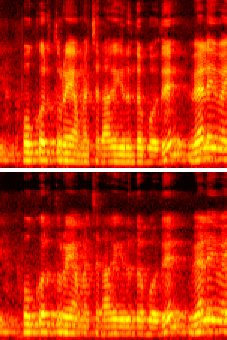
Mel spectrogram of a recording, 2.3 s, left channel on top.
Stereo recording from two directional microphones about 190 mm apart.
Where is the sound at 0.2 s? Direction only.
25° left (ahead or behind).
